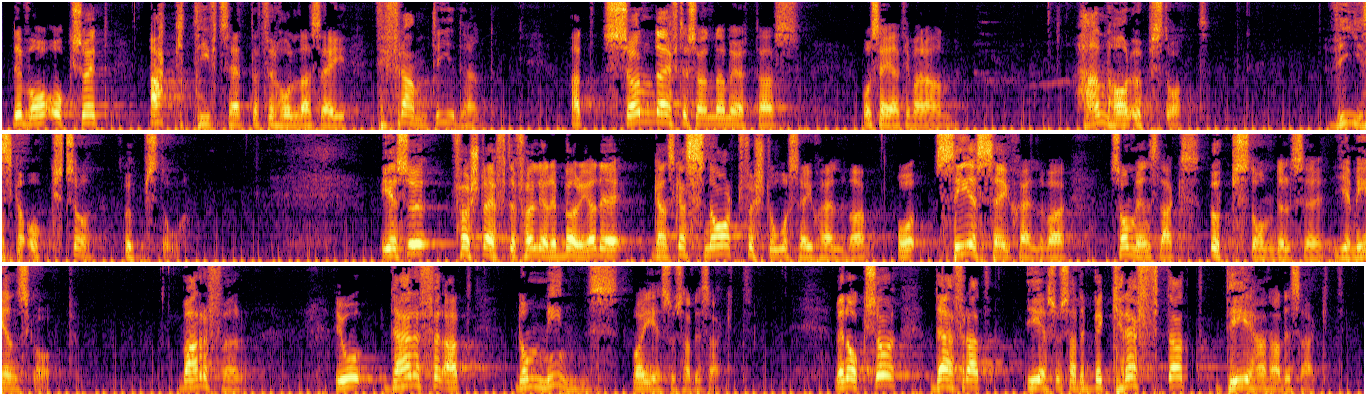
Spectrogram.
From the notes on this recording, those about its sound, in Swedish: Inspelad i Smyrnakyrkan, Göteborg 2014-11-02.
